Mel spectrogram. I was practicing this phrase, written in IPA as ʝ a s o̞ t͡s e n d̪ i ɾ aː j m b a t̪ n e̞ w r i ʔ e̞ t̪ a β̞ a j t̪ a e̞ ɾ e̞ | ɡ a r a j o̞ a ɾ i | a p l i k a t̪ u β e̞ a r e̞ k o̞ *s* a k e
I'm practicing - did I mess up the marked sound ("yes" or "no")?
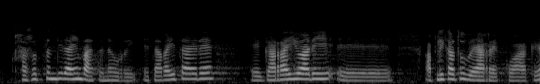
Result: yes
